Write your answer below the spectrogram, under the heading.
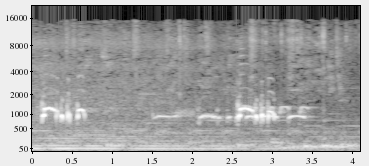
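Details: Zebra dove, a local wild bird from a sacred tomb with a distinctive voice, gives a staccato cooing phrase, a few softer drawn-out coos, then another rapid phrase of short notes.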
